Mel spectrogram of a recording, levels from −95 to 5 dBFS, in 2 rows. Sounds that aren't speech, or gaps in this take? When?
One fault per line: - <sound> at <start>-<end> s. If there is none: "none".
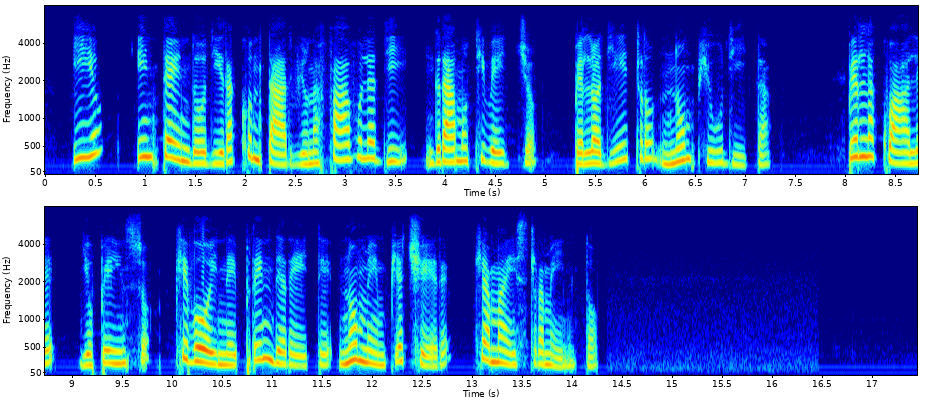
none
